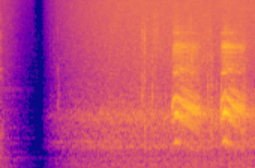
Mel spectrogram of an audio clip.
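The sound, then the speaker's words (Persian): Two harsh crow caws ring out in quick succession at dawn, over a low outdoor hum of background noise and faint insect-like buzzing. No one speaks. “صدای قارقار کلاقها نوید صبح شومی را میداد”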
